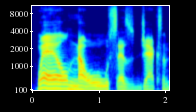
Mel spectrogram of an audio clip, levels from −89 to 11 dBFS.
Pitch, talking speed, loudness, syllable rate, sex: 130 Hz, 115 wpm, -19 LUFS, 2.7 syllables/s, male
